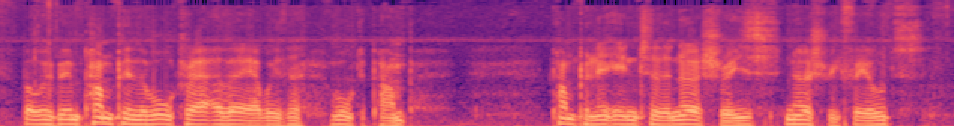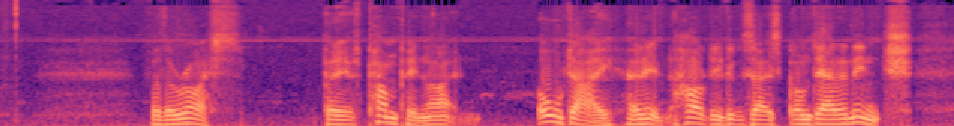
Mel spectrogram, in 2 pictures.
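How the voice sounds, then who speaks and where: A man's medium-pitched voice with a dark, mellow tone, very even loudness and ordinary pitch variation, at a moderate pace marked by long, frequent pauses. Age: 60s. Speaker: vlogger. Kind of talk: casual vlog narration. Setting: outdoors. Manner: rambling, hesitant.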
